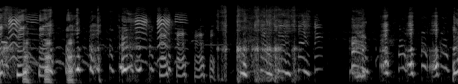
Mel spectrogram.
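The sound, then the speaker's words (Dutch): A rubber bath duck squeaks over and over in quick, uneven bursts, loud, with a brief pause before another flurry of high, wheezy squeaks. “We hebben een badeend. It says squeak!”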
